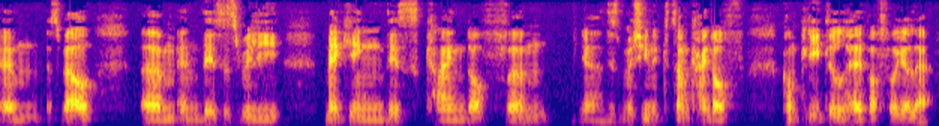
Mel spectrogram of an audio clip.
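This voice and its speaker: A very low-voiced man with a German accent walks through his slides in a webinar, pausing often on ums and restarting his sentences. The audio is a little dull and lo-fi, like a webinar recording. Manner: hesitant, many ums and restarts. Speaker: product specialist presenting a webinar. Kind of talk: webinar presentation over slides.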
